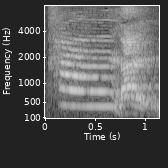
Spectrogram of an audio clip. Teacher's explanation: 니은이 리을로 바뀌는 거. 근데 얘 같은 경우는 앞에 리을 때문에 뒤에가 발음하기 좋게 하기 위해서 방향이 이렇게 되지. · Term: 유음화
